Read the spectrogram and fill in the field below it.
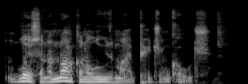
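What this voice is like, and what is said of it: Imitates another person's voice. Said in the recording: “worst Terry Francona impression of all time ... It was terrible. I'm not good at impressions.”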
